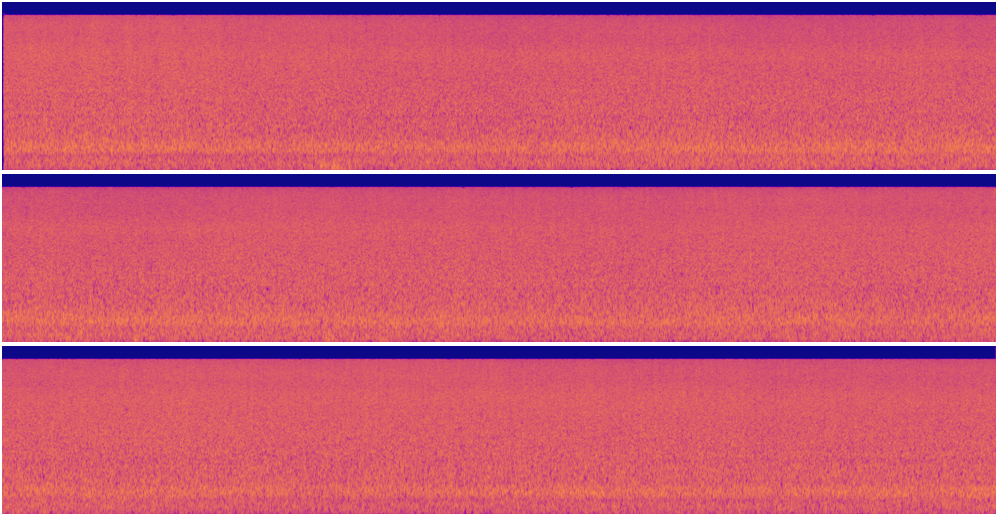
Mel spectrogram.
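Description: Canal water spilling over a long concrete weir in a continuous sheet and churning into white water below: a steady rush.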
